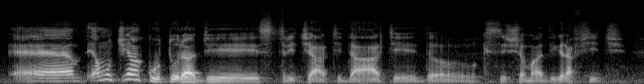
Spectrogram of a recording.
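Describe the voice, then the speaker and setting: Against noticeable background noise, a man speaks at a very slow pace with hardly any pauses and big swings in loudness. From São Paulo, Brazil (Brás/Mooca). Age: 70s. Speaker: set designer and artist. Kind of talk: interview conversation. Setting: studio. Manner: halting, with many restarts.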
